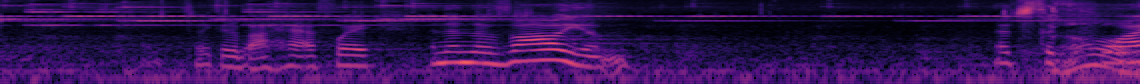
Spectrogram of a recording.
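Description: A woman speaks close by with animation.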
